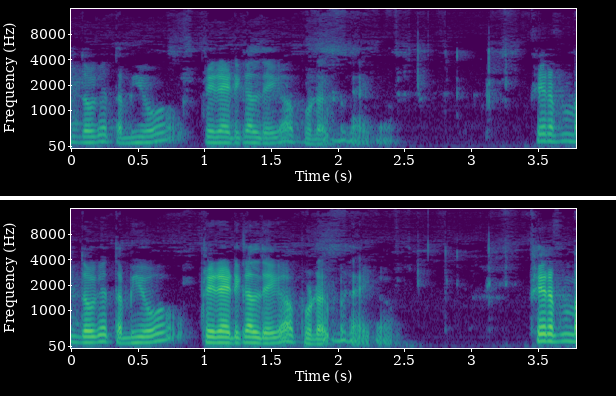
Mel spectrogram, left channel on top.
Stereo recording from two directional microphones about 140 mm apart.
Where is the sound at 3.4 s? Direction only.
45° right (ahead or behind).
